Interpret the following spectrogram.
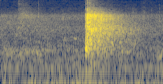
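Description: A single sharp swish a little over a second in, from a Chen-style tai chi performer's quick movement, over low hall murmur.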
